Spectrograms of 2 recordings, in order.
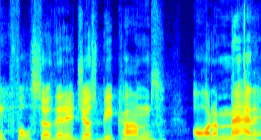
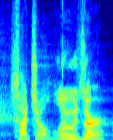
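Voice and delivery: self-insult; 3 semitones higher, 6 dB quieter than usual. Retold or imitated. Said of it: "I say that to myself".

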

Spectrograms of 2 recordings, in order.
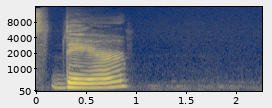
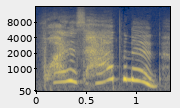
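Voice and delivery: retold panicked cry; 13 semitones higher than usual. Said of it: "and I'm just like".

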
